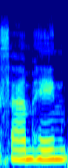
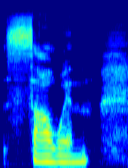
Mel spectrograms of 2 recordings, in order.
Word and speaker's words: Samhain: And so as with so many Celtic words, they're pronounced differently than our English words would be pronounced. And so in this case, it is Samhain.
